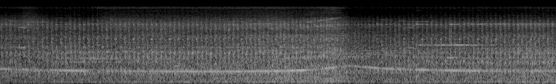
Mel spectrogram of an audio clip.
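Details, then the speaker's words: 2017 Mitsubishi Pajero Sport, 104,000 km diesel, stationary and revved, after new air filter: steady whistle rising and falling with revs from damaged turbo compressor blades; very loud outside. "Nah, ini mobil kondisi tidak jalan ya, posisi stasioner, kondisi digas. Ya, turbonya kisi-kisinya rusak teman-teman."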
